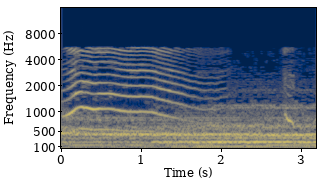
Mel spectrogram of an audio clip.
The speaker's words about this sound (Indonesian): Tapi terdengar suara bayi menangis.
